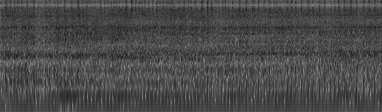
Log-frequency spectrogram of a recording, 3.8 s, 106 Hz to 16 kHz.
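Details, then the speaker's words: Mid-1990s Sears Craftsman single-stage snowblower, Tecumseh Snow King two-stroke on 40:1 mix, non-adjustable carb cleaned and rebuilt, choke fully off: a fast, buzzy, slightly unsteady run. It runs extremely lean, so half choke is advised for the first 2–3 minutes of warm-up. "because this one right here, it has a non-adjustable style carburetor, and you have to do that because it runs extremely lean out there, to say the least, out there for that."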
